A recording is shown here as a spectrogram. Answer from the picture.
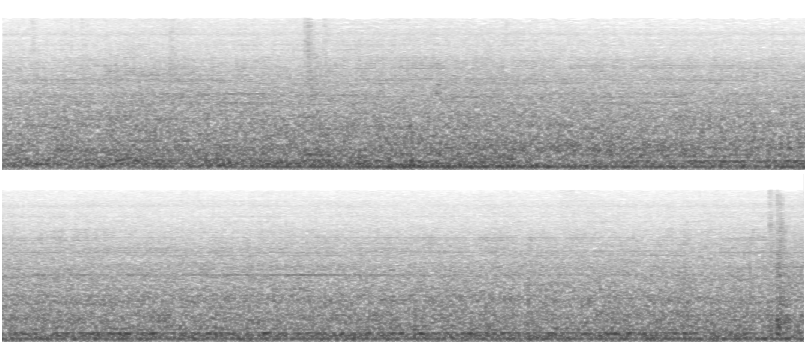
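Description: Heidelberg QM-DI offset printing press running under power with no job on it: a steady mechanical hum from its rollers and drive, with one faint click about two seconds in.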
